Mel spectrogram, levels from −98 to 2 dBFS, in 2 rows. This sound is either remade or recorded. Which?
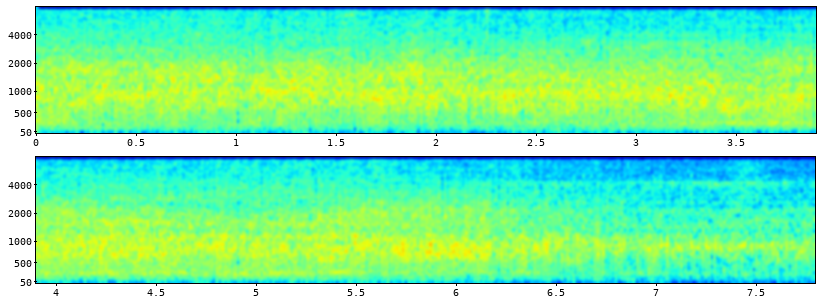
remade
